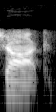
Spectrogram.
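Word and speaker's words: Shough: It's S-H-O-U-G-H, but I think it's pronounced Shock.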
